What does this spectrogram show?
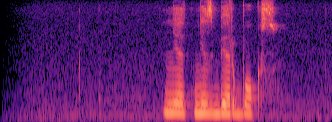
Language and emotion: Russian, neutral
